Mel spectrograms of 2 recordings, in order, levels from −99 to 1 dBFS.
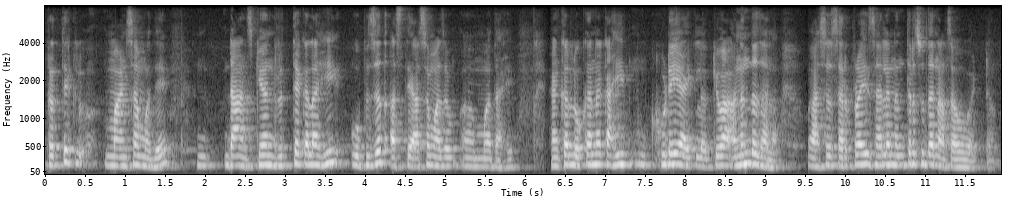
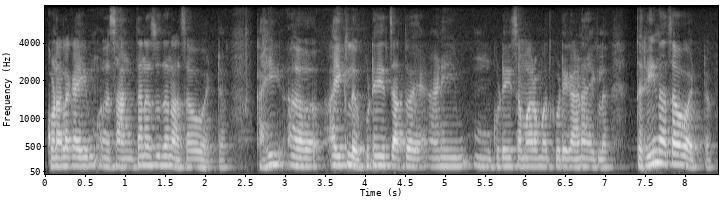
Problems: none marked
